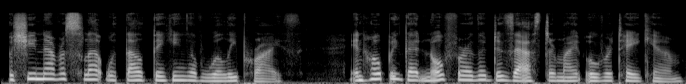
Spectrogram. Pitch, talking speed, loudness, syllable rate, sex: 185 Hz, 155 wpm, -19 LUFS, 5.0 syllables/s, female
